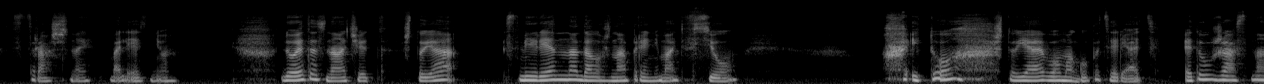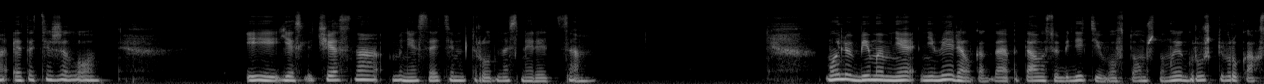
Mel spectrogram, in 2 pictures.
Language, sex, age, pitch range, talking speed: Russian, female, 20-39, 165-195 Hz, 110 wpm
